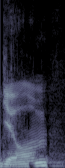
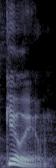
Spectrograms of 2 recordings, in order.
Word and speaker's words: Gilliam: past you know Gillum wasn't it pronounced John Gillum I don't know Gilli no it's Gilliam it's Gilliam okay sorry yeah why is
